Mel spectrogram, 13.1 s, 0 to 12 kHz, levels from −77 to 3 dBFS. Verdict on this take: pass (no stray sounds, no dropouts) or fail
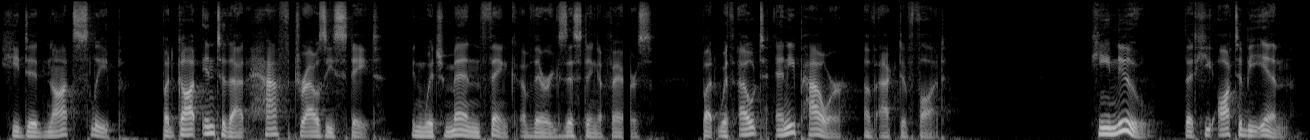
fail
